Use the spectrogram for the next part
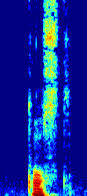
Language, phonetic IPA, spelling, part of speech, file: Polish, [tɔst], tost, noun, LL-Q809 (pol)-tost.wav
